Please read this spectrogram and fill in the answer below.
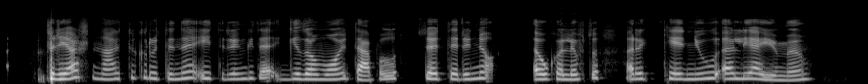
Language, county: Lithuanian, Vilnius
